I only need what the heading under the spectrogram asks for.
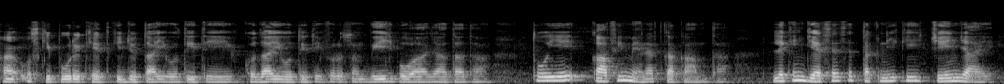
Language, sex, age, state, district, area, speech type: Hindi, male, 30-45, Rajasthan, Jaipur, urban, spontaneous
